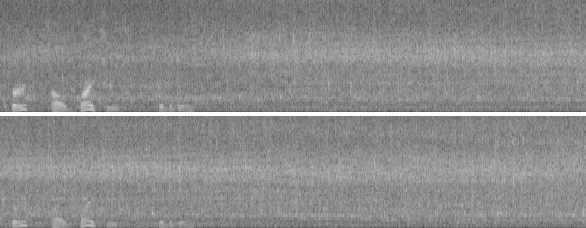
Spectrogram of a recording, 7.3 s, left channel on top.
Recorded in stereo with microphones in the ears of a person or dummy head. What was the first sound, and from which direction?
A man speaking, 55° left (ahead or behind).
